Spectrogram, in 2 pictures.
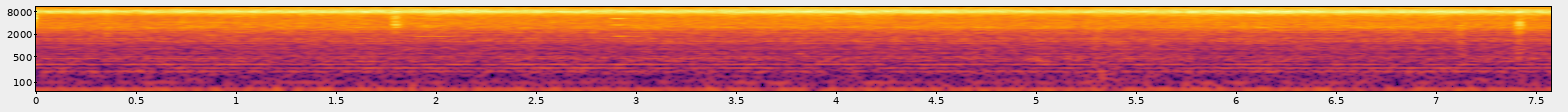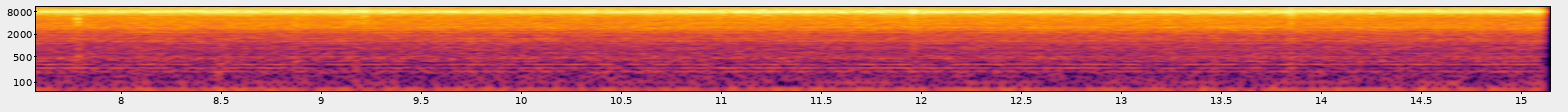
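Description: Steady hum of running machinery: a constant low drone with a hiss above it, broken only by a few faint ticks.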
